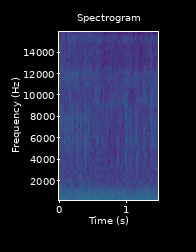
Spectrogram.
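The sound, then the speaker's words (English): Steady rain falls in a soft, continuous hiss, an even wash of drops with no pauses and no voices. “We just coaxed Mike home in the rain and went our separate ways after that.”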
